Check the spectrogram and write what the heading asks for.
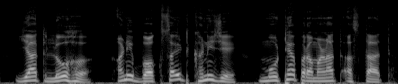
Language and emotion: Marathi, neutral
